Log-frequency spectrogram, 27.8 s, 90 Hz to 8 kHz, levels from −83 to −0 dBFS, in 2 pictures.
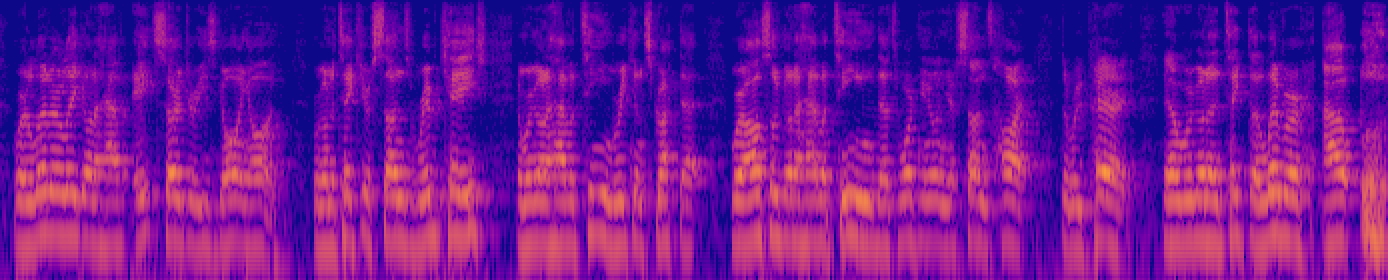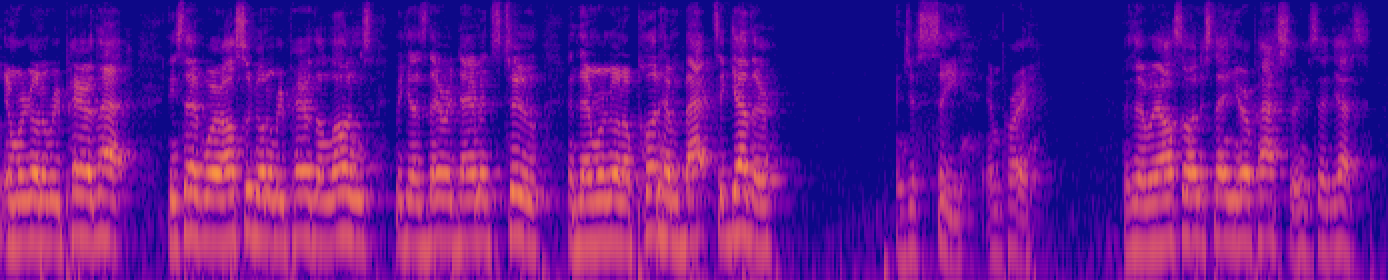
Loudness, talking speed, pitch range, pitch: -34 LUFS, 205 wpm, 155-170 Hz, 165 Hz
